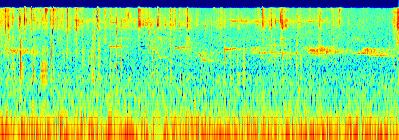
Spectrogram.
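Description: A chipmunk gnaws a peanut shell with small crunching clicks.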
